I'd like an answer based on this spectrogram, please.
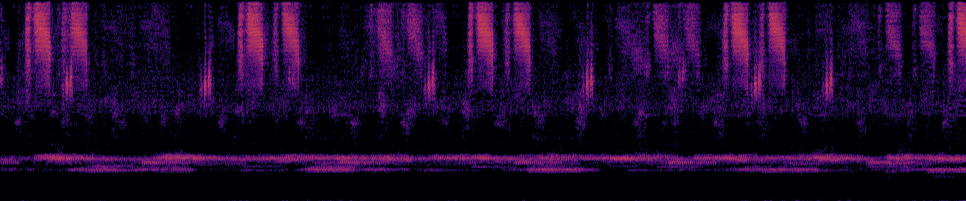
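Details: Gentle crickets on a spring night by a cottage: layered, sustained high trills, overlaid by bursts of piercing chirps that come in quick clusters. Nothing else is heard.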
